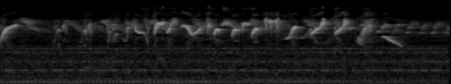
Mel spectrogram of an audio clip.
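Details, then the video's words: Buxton's white-eye delivering canary-imitating bursts (tembakan kenari): a continuous, fast, high twitter of varied chirps and slurred notes, with one lower falling whistle near the end. "BURUNG PLECI BUXTONI (TEMBAKAN BURUNG KENARI)"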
